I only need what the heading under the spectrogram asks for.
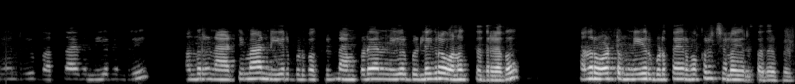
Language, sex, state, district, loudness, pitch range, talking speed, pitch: Kannada, female, Karnataka, Bijapur, -17 LUFS, 225-255 Hz, 165 wpm, 240 Hz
